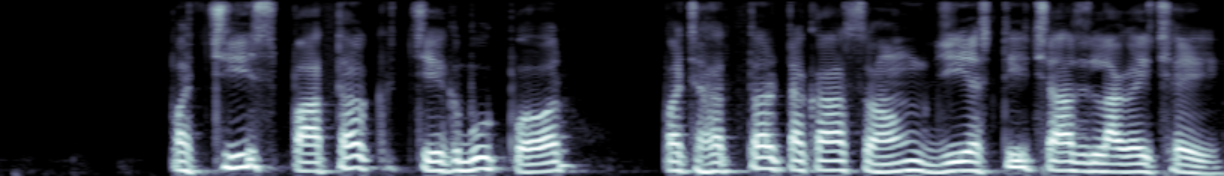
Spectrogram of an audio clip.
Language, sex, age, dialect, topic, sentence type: Maithili, male, 18-24, Bajjika, banking, statement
